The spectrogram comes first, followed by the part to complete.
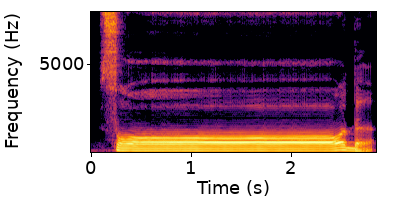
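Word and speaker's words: صاد: এরপর সদ। আমরা অনেকে এটাকে বলি। সয়াদ। সয়াদ বলি অনেকে। এটা কিন্তু ভুল। বলতে হবে। সদ সদ।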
